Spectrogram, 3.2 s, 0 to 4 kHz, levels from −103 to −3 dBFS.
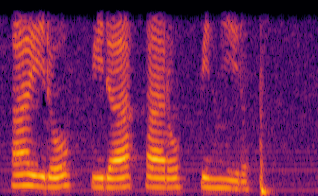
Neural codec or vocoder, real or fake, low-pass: none; real; 3.6 kHz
